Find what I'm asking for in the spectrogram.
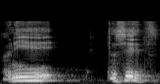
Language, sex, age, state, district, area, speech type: Marathi, male, 60+, Maharashtra, Ahmednagar, urban, spontaneous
